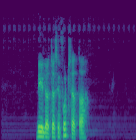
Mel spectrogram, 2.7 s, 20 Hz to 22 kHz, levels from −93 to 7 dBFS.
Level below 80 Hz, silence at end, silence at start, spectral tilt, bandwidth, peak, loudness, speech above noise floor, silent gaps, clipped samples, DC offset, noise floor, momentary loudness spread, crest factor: -64 dBFS; 1 s; 0.75 s; -7 dB/octave; 11 kHz; -4 dBFS; -21 LUFS; 50 dB; none; under 0.1%; under 0.1%; -69 dBFS; 9 LU; 20 dB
